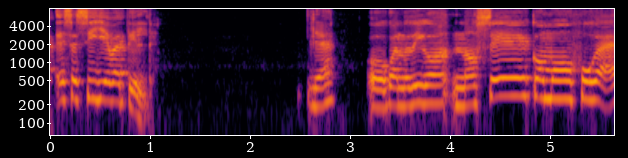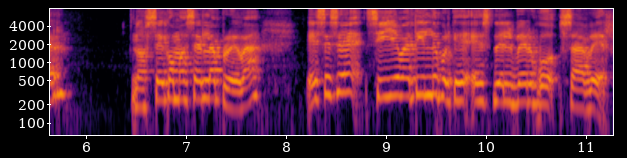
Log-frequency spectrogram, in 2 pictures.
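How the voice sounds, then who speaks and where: A Chilean woman teacher with a fairly high voice gives a recorded language lesson to children. She explains things slowly and carefully, checking in with the class often.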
